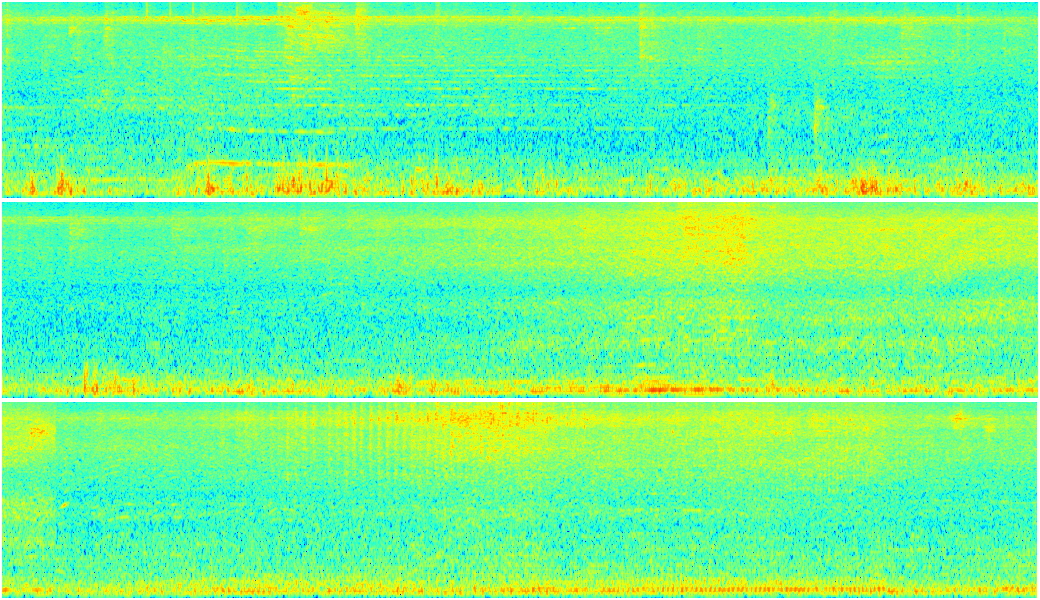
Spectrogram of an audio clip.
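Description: Busy city street ambience: passers-by talking in the first half, then from about halfway a vehicle's steady low hum that lasts to the end.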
